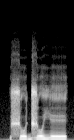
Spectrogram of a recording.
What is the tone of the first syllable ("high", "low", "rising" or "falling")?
low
